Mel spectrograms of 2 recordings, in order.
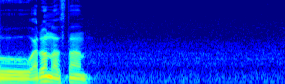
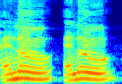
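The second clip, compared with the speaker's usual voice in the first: loud, raised-pitch interrupting call; loud, exasperated hello; calling to attention; 4 semitones higher, 11 dB louder, much slower than usual. Acted. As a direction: cut through the shouting. Breaking up the shouting.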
